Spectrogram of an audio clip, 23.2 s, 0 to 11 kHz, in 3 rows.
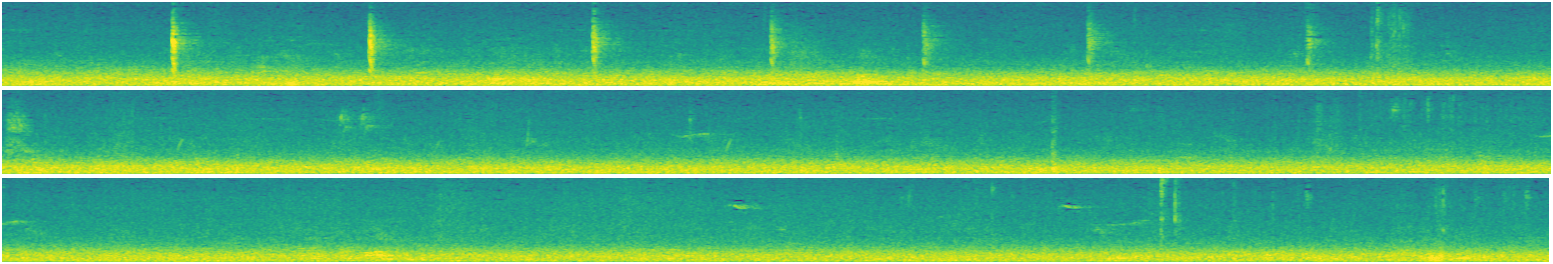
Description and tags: Ambiente - calle sin trafico
street Environment on a city without traffic
MONO reccorded with Sennheiser 416
street, ambience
